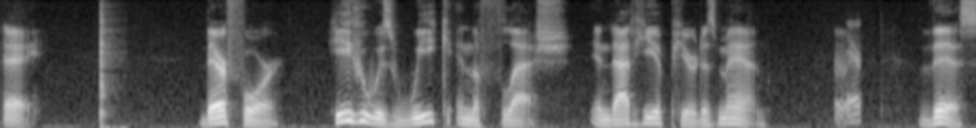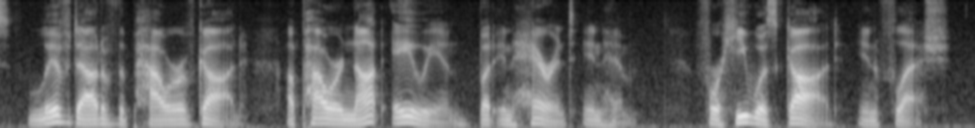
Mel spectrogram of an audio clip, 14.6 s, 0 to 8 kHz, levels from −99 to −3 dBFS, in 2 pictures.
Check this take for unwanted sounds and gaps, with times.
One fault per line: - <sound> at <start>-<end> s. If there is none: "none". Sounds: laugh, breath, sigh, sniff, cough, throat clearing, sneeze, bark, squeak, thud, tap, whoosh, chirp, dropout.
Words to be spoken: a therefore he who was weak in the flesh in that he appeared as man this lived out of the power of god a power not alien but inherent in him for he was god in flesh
- tap at 0.8-1.0 s
- laugh at 6.3-6.5 s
